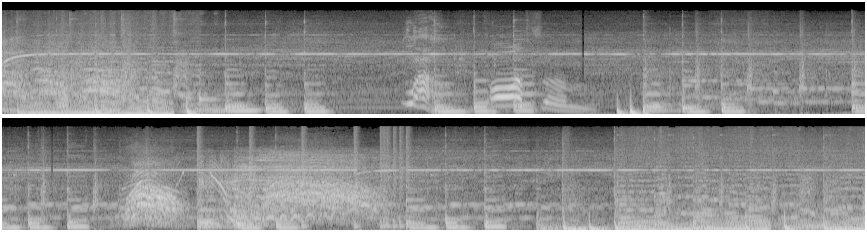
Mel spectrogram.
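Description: Background music over the steady high whine of a cordless leaf blower running, with a child's squeals about four seconds in and again about ten seconds in.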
